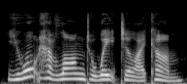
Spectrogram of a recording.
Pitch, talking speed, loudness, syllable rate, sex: 225 Hz, 290 wpm, -15 LUFS, 5.2 syllables/s, female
